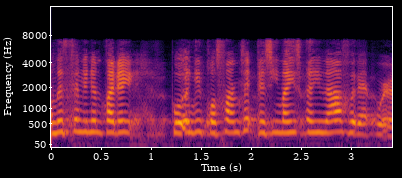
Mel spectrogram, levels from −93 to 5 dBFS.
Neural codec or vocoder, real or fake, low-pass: codec, 16 kHz, 0.5 kbps, FreqCodec, larger model; fake; 7.2 kHz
